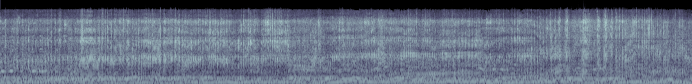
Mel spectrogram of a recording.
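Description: Several motocross dirt bike engines revving, their pitch rising and falling again and again as the bikes accelerate and back off, with a sharp climb about seven seconds in.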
